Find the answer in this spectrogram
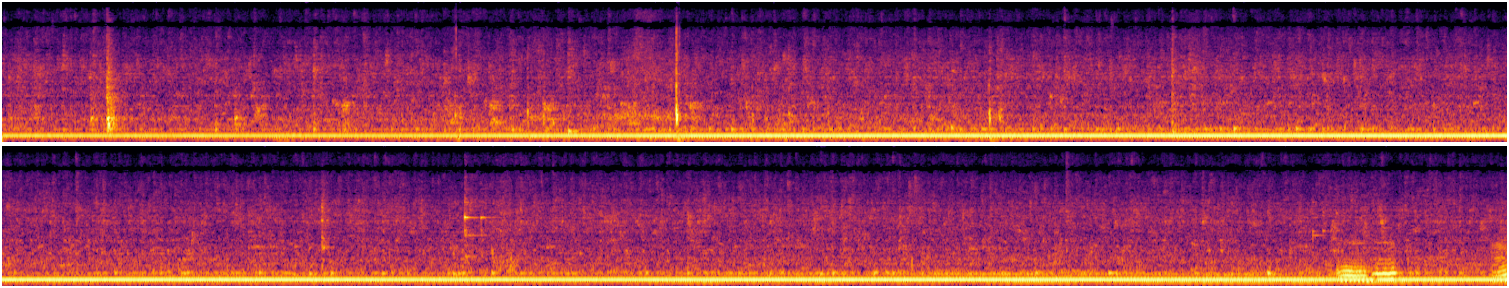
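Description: Aquarium water system running: a steady low hum with water trickling and splashing into the tank. A few sharp clicks come in the first seven seconds.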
